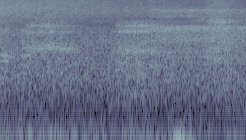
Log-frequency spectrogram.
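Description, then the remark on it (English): Soft breathing of a person outdoors near the Ottawa River, against a steady background hiss of outdoor air, with one slightly stronger, snort-like breath near the end. No one speaks. “I can hear your breathing.”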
